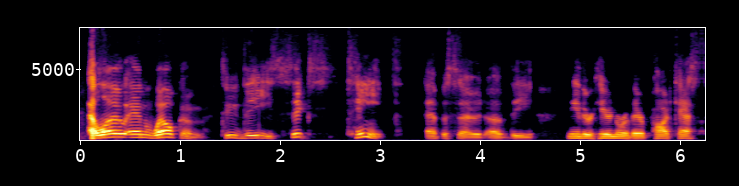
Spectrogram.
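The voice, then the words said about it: Distinctive regional accent. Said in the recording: “I, of course, am not Stephen Kilby. I'm ... What gave it away? Well, the accent, of course.”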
